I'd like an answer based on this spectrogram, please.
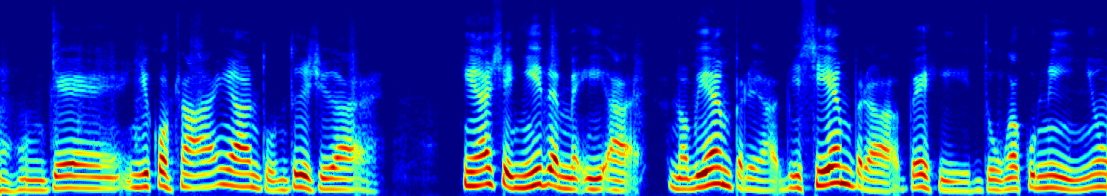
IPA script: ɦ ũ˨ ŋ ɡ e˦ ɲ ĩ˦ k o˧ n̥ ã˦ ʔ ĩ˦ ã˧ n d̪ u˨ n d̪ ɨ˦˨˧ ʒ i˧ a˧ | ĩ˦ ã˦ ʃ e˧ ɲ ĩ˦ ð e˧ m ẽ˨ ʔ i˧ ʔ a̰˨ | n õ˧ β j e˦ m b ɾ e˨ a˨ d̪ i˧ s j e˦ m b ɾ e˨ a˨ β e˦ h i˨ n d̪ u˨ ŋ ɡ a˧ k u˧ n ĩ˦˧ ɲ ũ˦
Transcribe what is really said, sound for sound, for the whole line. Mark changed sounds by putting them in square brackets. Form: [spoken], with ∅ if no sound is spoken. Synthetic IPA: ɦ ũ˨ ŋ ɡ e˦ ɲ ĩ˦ k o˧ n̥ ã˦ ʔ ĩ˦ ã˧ n d̪ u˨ n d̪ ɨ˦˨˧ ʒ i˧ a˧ | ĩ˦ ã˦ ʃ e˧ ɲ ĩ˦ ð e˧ m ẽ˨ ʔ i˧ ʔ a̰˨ | n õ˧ β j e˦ m b ɾ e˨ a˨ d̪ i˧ s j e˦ m b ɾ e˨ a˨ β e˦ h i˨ n d̪ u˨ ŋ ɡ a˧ k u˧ n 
